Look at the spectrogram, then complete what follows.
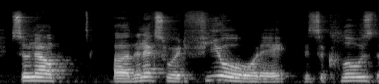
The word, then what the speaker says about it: fior: Now in this case, the full word is fiore, and to be poetic, they want one syllable, so they cut off the last syllable. And now the R rolls because it touches the next word, the M, right? So it's going to be fior.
